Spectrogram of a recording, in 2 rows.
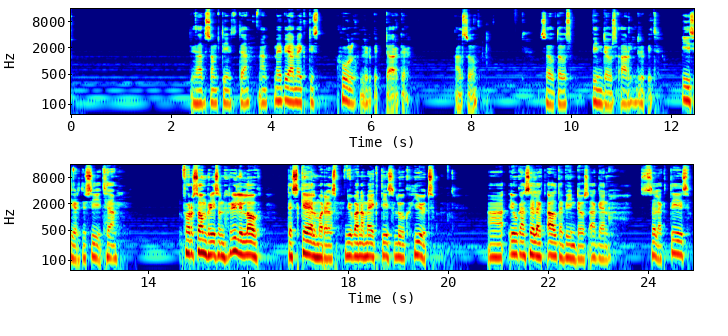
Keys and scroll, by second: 8.5 ctrl+s, 17.6 z, 18.7 Tab.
